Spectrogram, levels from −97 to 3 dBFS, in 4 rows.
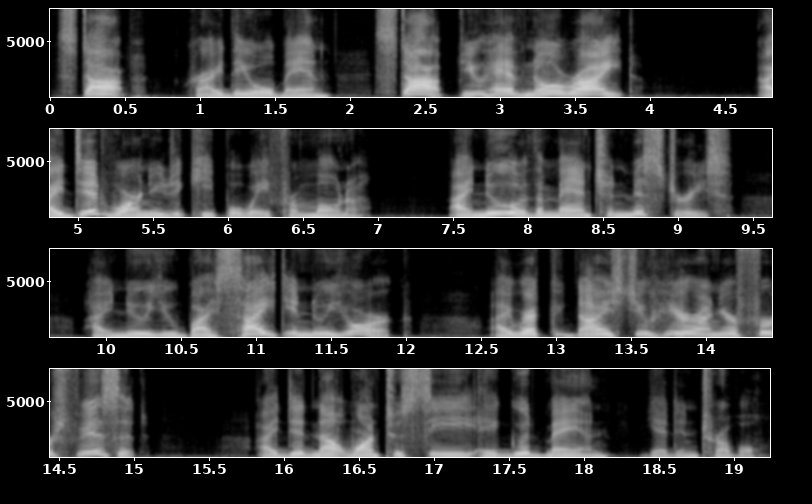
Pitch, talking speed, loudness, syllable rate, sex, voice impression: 210 Hz, 150 wpm, -19 LUFS, 4.2 syllables/s, female, very feminine, slightly young, slightly adult-like, thin, slightly tensed, slightly powerful, slightly dark, very hard, clear, slightly halting, slightly nasal, cute, intellectual, refreshing, sincere, very calm, very friendly, reassuring, very unique, elegant, slightly wild, very sweet, very kind, very modest, light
